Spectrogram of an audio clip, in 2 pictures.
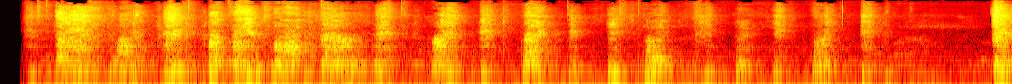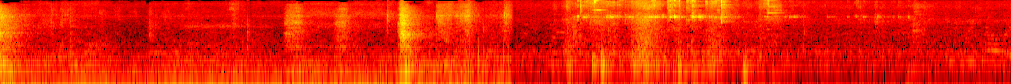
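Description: A dog barking over and over in quick bursts for the first several seconds, with one loud sharp sound about ten seconds in; quieter toward the end.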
